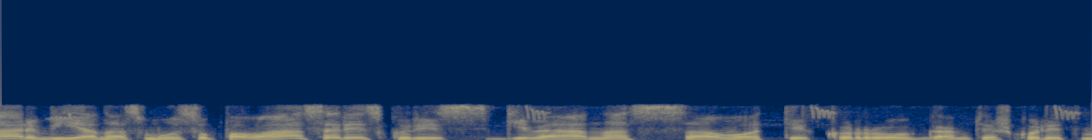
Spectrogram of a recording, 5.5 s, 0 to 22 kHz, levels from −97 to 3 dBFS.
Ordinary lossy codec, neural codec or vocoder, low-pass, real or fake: Opus, 64 kbps; none; 5.4 kHz; real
